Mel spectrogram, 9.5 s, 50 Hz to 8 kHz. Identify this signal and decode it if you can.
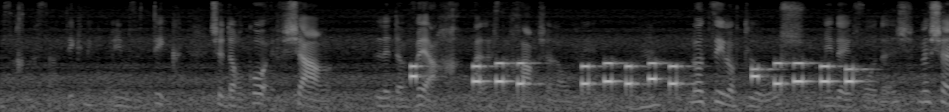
DTMF, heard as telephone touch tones, dialled by hand, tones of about 70 ms, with room echo and speech in Hebrew. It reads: 0 563 26292 *3654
